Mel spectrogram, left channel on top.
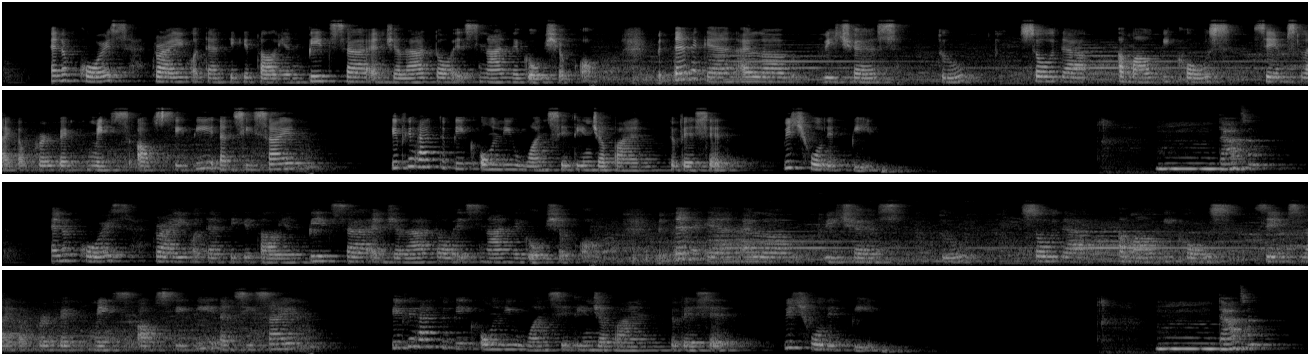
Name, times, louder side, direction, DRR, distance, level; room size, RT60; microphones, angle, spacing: voice 1, 0.5-2.2 2.6-6.5 6.7-9.0 9.4-9.6 10.2-10.8 11.2-16.0 17.0-20.3 20.9-21.8, left 5 dB, 75° left, 7 dB, 0.3 m, -34 dB
sound 1, 5.9-16.1, right 1 dB, 30° right, 0.3 m, -44 dB
voice 2, 24.0-25.6, right 1 dB, 50° right, -2 dB, 0.9 m, -36 dB
3.0 x 2.8 x 2.3 m, 0.95 s
head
